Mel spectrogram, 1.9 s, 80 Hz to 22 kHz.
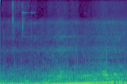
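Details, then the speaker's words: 1997 VW Vento (Mk3 Jetta) automatic after fluid and filter service: engine pitch keeps climbing under steady throttle with no shift; the gearbox won't take third without redlining, same as when bought. Cause not found. "No, it's not got third. You can drive the car if you don't mind redlining it every time you want to change up a gear above third or fourth into fourth."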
